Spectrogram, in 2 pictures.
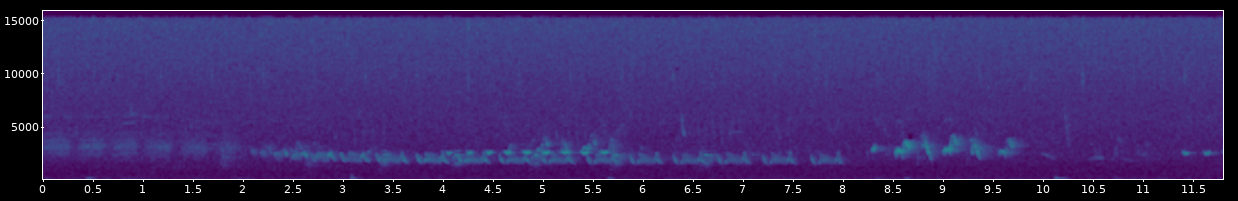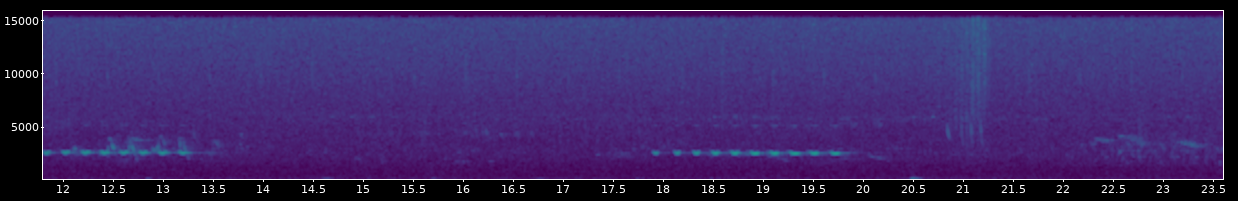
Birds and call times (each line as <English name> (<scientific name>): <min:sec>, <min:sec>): Brown-crowned Tchagra (Tchagra australis): 0:03.4
Sulphur-breasted Bushshrike (Telophorus sulfureopectus): 0:04.9, 0:12.2
Common Bulbul (Pycnonotus barbatus): 0:09.1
